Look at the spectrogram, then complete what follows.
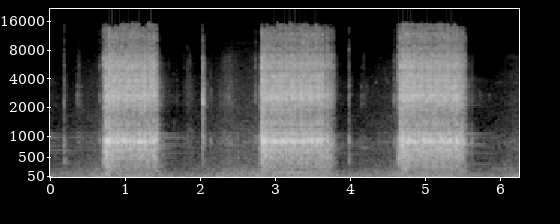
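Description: Cordless impact wrench hammering in three bursts of about a second each, run back and forth on an outer tie rod end nut whose ball stud spins with it instead of breaking loose.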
